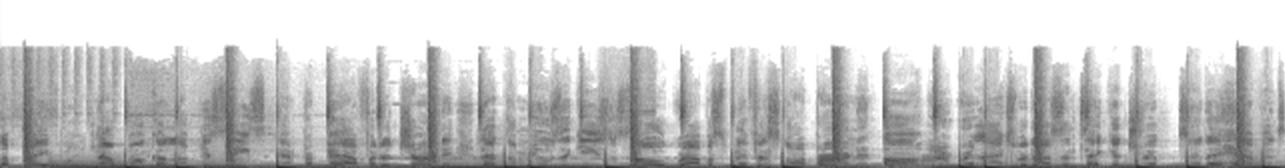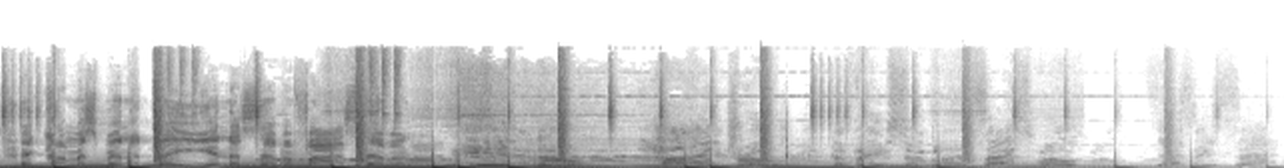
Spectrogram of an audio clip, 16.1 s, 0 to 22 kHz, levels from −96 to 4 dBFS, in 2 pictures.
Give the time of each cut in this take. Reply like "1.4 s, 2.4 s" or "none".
none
